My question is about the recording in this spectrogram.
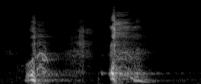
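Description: A man clearing his throat twice: two short throaty sounds about a second apart, the second louder.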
